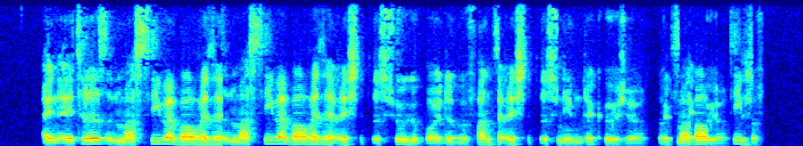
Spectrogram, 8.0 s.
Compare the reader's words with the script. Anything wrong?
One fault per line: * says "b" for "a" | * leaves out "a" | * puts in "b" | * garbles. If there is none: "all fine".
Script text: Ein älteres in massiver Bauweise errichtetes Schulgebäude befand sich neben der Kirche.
* puts in "in massiver Bauweise"
* says "errichtetes" for "sich"
* garbles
